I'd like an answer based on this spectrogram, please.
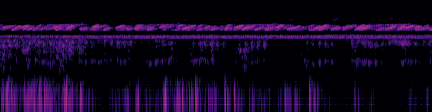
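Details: Night chorus of frogs and toads at a pond in Missouri in early spring, including peeping tree frogs, croaking pond frogs and high-pitched trilling toads. A dense wall of high peeps and trills runs unbroken, with low irregular knocks beneath.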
